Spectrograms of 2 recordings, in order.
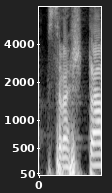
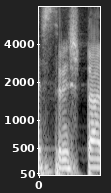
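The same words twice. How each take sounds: First: सृष्टा said "srashta", with a after sr; correct form "srashta". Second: सृष्टा said "srishta", with i after sr; wrong form "srishta". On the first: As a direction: say सृष्टा with an open "sra". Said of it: "सृष्टा होता है". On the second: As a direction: say सृष्टा with a short "sri". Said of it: "सृष्टा नहीं होता है". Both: Shown as a demonstration.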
